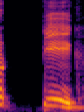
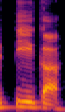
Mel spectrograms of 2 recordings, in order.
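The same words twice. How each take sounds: First: टीक ending on a bare k after long ee; no final vowel. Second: टीका with long ee and long aa; drawn-out word. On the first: Teacher shows the word without its aa sign, टीक ending on k. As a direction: stop टीक on the k. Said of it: "अगर आ की मात्रा नहीं होगी". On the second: Teacher shows the word with its final vowel sign, टीका drawn out. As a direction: stretch both vowels of टीका. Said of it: "अब खींच के पढ़ा जाएगा". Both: Shown as a demonstration.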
